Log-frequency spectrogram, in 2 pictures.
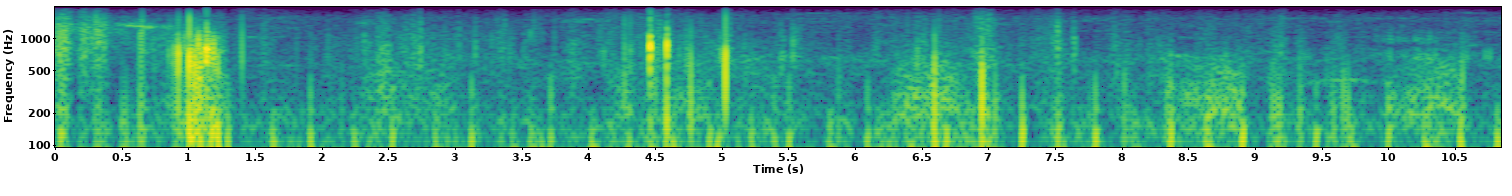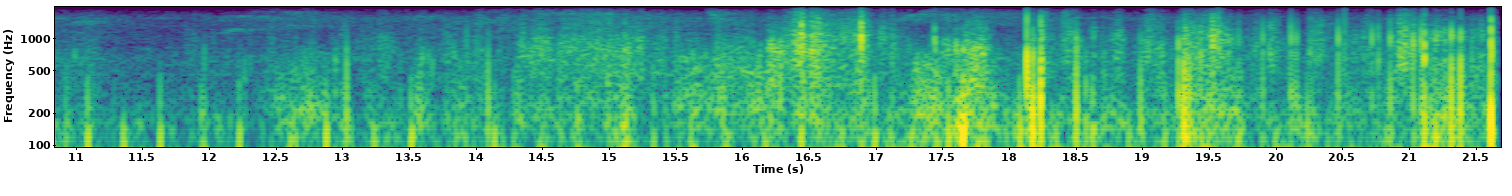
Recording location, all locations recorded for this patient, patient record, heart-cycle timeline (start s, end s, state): mitral valve (MV)
aortic valve (AV)+pulmonary valve (PV)+tricuspid valve (TV)+mitral valve (MV)
#Age: Child
#Sex: Male
#Height: 115.0 cm
#Weight: 23.1 kg
#Pregnancy status: False
#Murmur: Present
#Murmur locations: aortic valve (AV)+tricuspid valve (TV)
#Most audible location: tricuspid valve (TV)
#Systolic murmur timing: Early-systolic
#Systolic murmur shape: Decrescendo
#Systolic murmur grading: I/VI
#Systolic murmur pitch: Low
#Systolic murmur quality: Harsh
#Diastolic murmur timing: nan
#Diastolic murmur shape: nan
#Diastolic murmur grading: nan
#Diastolic murmur pitch: nan
#Diastolic murmur quality: nan
#Outcome: Normal
#Campaign: 2015 screening campaign
0.00	7.52	unannotated
7.52	7.64	S1
7.64	7.80	systole
7.80	7.92	S2
7.92	8.11	diastole
8.11	8.24	S1
8.24	8.37	systole
8.37	8.46	S2
8.46	8.64	diastole
8.64	8.78	S1
8.78	8.92	systole
8.92	9.02	S2
9.02	9.19	diastole
9.19	9.32	S1
9.32	9.47	systole
9.47	9.56	S2
9.56	9.72	diastole
9.72	9.84	S1
9.84	10.02	systole
10.02	10.10	S2
10.10	10.31	diastole
10.31	10.42	S1
10.42	10.56	systole
10.56	10.66	S2
10.66	10.84	diastole
10.84	10.96	S1
10.96	11.10	systole
11.10	11.20	S2
11.20	11.38	diastole
11.38	11.50	S1
11.50	11.64	systole
11.64	11.74	S2
11.74	11.94	diastole
11.94	12.08	S1
12.08	12.22	systole
12.22	12.34	S2
12.34	12.63	diastole
12.63	12.76	S1
12.76	12.89	systole
12.89	13.00	S2
13.00	13.26	diastole
13.26	13.38	S1
13.38	13.56	systole
13.56	13.66	S2
13.66	21.70	unannotated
